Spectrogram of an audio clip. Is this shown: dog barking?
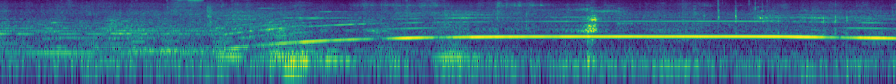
no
